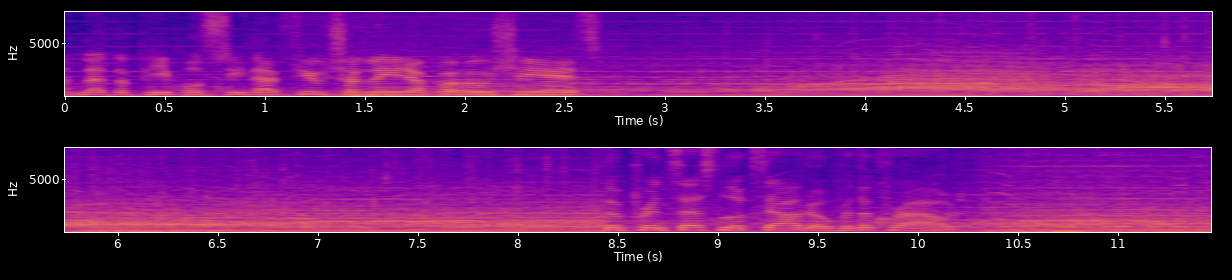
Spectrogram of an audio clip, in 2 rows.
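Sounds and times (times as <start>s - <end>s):
speech: 0.0s - 2.9s, 8.4s - 10.4s
crowd applauding: 2.2s - 11.4s.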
